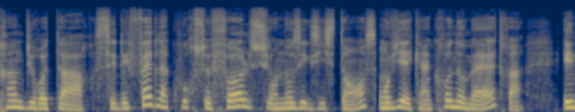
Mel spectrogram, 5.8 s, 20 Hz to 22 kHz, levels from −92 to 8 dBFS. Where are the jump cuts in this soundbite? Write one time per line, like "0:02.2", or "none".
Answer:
0:03.7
